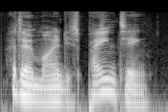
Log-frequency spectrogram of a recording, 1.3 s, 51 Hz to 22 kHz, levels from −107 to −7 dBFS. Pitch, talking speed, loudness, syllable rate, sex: 105 Hz, 240 wpm, -20 LUFS, 6.4 syllables/s, male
